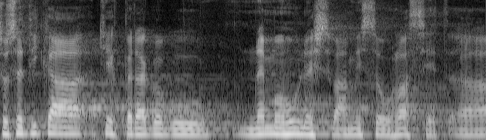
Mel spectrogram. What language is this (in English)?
Czech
